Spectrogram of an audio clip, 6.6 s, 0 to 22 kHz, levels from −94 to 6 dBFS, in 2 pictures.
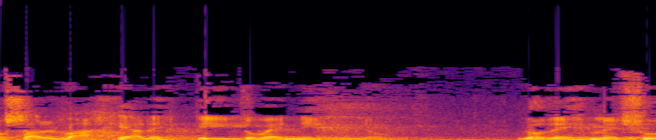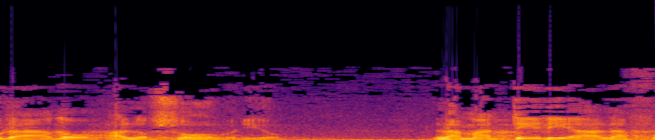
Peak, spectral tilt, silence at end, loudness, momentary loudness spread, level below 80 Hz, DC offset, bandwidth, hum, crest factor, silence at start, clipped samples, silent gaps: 0 dBFS; -5 dB/octave; 0 s; -13 LUFS; 18 LU; -28 dBFS; under 0.1%; 11.5 kHz; none; 14 dB; 0 s; under 0.1%; none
